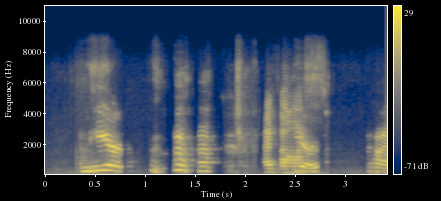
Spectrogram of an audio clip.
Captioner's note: laughs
